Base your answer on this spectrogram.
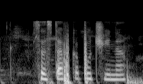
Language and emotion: Russian, neutral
